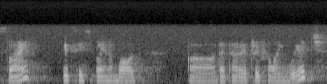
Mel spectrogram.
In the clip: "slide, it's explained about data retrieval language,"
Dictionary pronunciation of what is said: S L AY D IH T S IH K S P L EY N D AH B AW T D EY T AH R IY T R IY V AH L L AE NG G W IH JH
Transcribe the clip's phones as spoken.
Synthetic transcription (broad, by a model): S L AY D IH T S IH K S P L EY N AH B AW T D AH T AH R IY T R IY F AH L L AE NG G W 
